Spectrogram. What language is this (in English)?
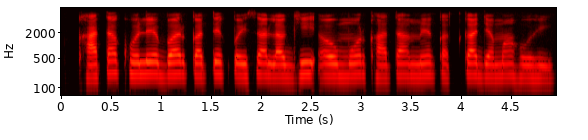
Chhattisgarhi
